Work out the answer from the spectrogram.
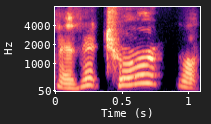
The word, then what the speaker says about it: Ture: Uh people say, "Well, how do you pronounce that?" Is that Tur? Well, it's ter like huray with a T.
